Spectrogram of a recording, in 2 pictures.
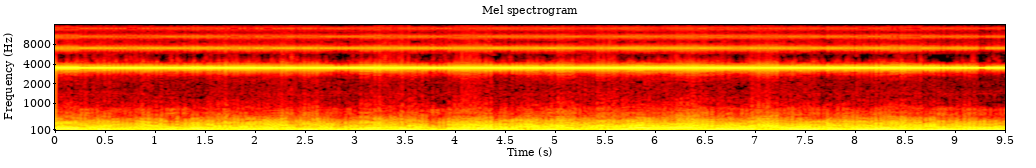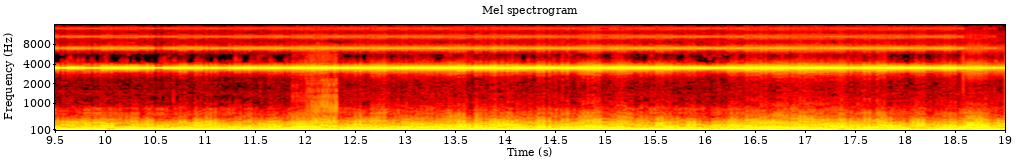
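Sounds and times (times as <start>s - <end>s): piercing high-pitched electronic tone: 0.0s - 19.0s
dense low rumble: 11.4s - 19.0s.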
